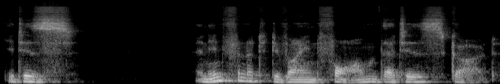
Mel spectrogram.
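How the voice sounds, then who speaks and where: A man leading a guided meditation as a spiritual teacher, speaking in measured, deliberate, solemn phrases with long pauses. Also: medium pitch, mellow.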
